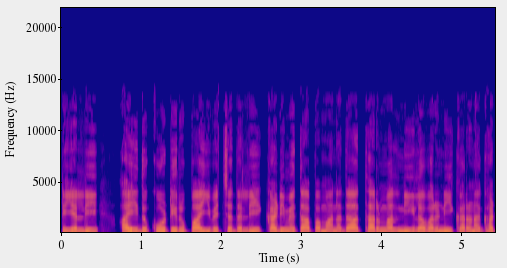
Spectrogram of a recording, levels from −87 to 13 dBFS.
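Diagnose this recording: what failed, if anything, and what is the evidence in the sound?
MP2 compression damage runs throughout the speech, from start to finish. The sound is dulled, with nothing above about 14.3 kHz, and a gurgling, granular roughness sits on the voice. The likely cause is the codec stage: MPEG Layer II carves the signal into 32 sub-bands and, short of bits, shuts off the upper ones and coarsely quantises the rest, so bands flicker. The damage is plainly audible, which fits a bitrate near 80 kbps.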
